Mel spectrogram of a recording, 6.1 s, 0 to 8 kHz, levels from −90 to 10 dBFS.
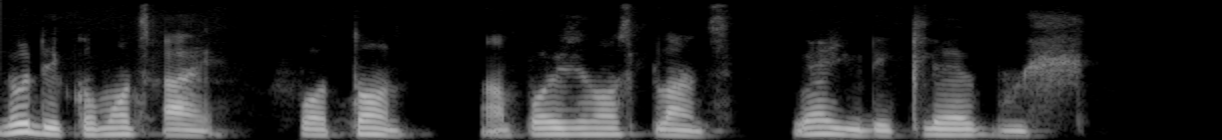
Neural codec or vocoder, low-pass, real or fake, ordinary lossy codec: codec, 16 kHz, 6 kbps, DAC; 7.2 kHz; fake; none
